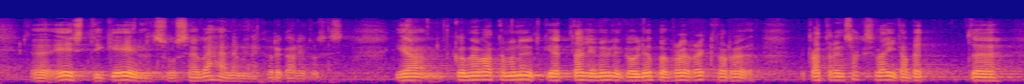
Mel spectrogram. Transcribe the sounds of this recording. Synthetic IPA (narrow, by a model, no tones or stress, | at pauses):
ʔe̞ːst̪ike̞ːlsuse̞væɦæne̞minekɤrɡ̥ɑɾid̪̥use̞s | jɑkujme̞vɑːt̪ˑːɑmenyːd̪kie̞t̪ːɑlʲːinɑylʲiɡ̥ɑolʲiɤpːˑeprore̞kt̪o̞r | kɑt̪rinsɑksvæjd̪ɑb̥e̞t̪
